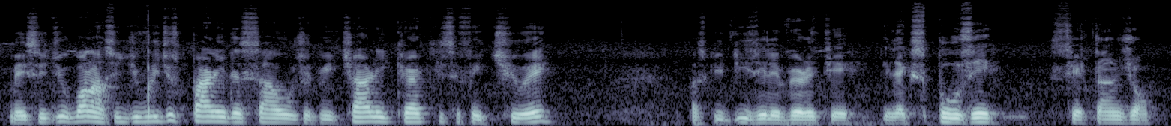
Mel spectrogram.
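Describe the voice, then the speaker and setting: A man's voice: medium pitch, normal speed, a little mellow. A man vlogging casually to his viewers in French with a non-native accent, speaking passionately, repeating himself and dropping English words in. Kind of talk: casual talk to camera.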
